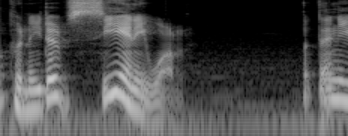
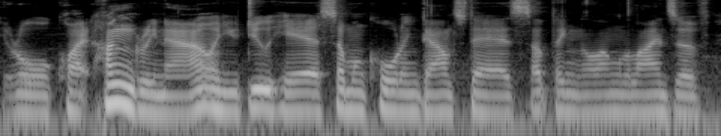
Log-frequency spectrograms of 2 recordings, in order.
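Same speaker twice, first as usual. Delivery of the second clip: normal talking voice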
